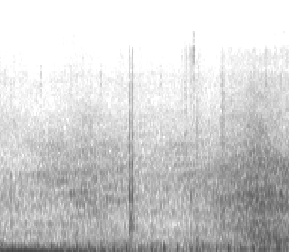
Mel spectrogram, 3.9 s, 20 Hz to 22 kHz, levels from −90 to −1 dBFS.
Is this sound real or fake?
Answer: fake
